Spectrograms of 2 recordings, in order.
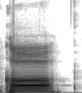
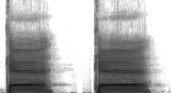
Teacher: kafnya berharakat baris atas dipercikkan saja dengan vokal a yang tipis ya. Ka, jangan ko tapi ka ka gitu ya.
